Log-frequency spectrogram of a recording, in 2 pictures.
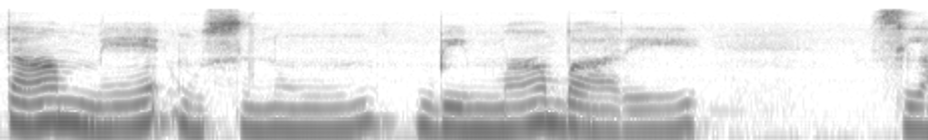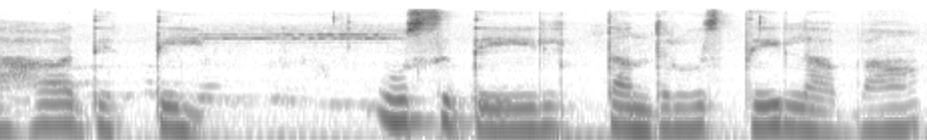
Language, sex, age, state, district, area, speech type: Punjabi, female, 30-45, Punjab, Fazilka, rural, spontaneous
